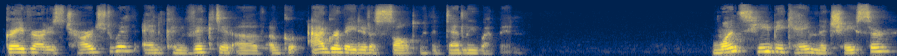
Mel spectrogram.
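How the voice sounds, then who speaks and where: A woman reading scripted dramatic narration and stage directions for a play. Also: lowish voice.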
